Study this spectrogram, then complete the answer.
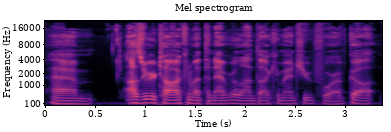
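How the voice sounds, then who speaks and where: A man with a low, smooth, resonant voice, chatting casually as a podcast co-host. He tells a rambling story, full of ums and restarts. The sound is dry and close on the mic. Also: flat delivery, quick pace, dry recording. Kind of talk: casual chat.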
